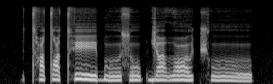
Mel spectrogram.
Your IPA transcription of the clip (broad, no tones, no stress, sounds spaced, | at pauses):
tʰ ə tˤ o tʰ eː ɓ ʊː s oː p ɡʲ eː ðˤ ʊː t͡ʃʰ ʊː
